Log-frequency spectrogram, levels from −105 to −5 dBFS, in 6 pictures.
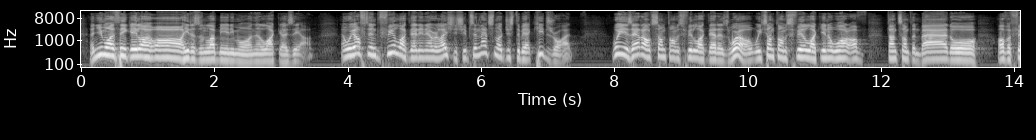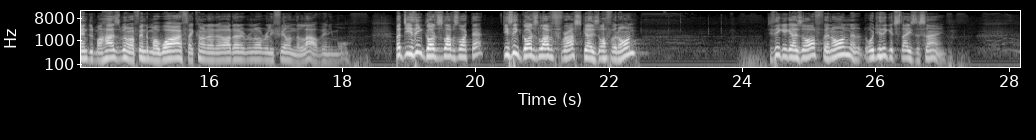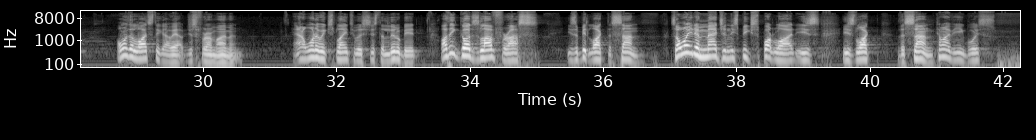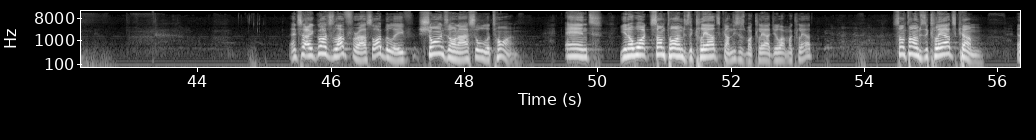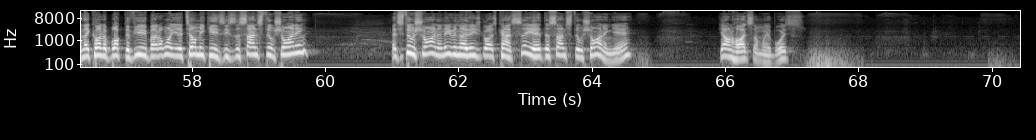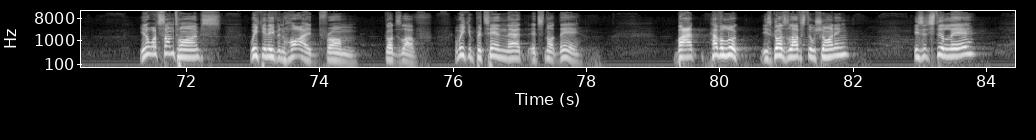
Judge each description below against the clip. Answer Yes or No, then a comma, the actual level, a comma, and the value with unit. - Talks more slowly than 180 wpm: No, average, 190 wpm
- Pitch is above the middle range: Yes, high, 200 Hz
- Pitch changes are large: Yes, wide, 6.4 semitones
